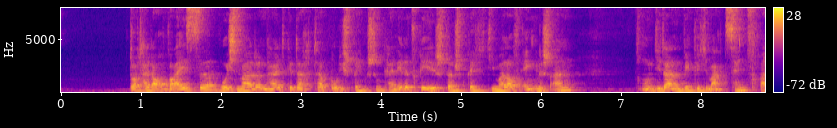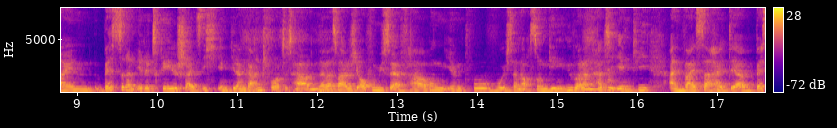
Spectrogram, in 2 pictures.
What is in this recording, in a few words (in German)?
tigrinya eritrea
